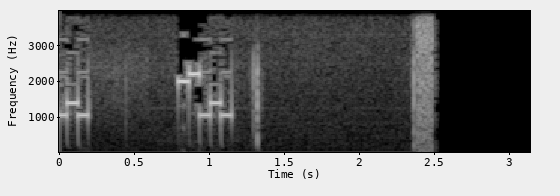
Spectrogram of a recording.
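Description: Five-tone selective call (ZVEI), heard as quick runs of five tones, tones of about 80 ms. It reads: 89141
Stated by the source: ZVEI five-tone call 89155 received by SDR.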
